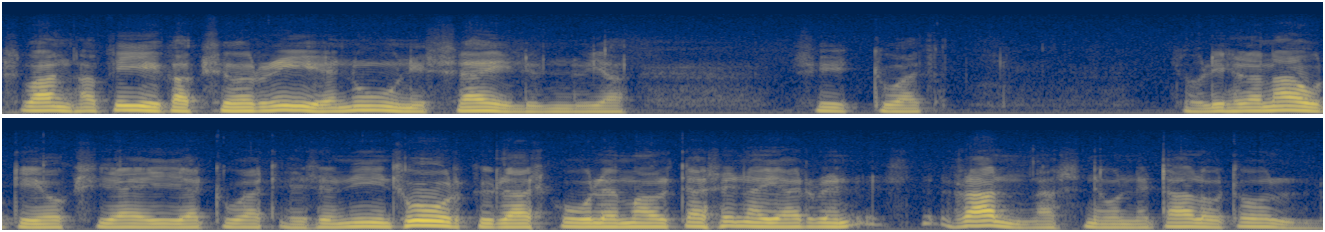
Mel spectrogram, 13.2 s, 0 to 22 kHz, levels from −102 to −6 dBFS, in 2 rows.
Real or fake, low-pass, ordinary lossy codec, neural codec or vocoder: real; 14.4 kHz; none; none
